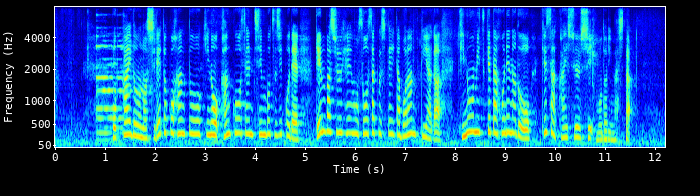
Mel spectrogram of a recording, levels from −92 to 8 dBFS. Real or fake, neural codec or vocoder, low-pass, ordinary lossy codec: fake; codec, 16 kHz, 4 kbps, X-Codec, HuBERT features, trained on general audio; none; none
